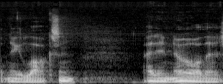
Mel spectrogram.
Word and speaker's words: naloxone: name Narcan, and we're going to call it Naloxone.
